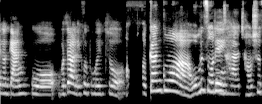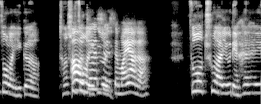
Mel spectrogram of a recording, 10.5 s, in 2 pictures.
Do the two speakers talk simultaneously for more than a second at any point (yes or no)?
no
